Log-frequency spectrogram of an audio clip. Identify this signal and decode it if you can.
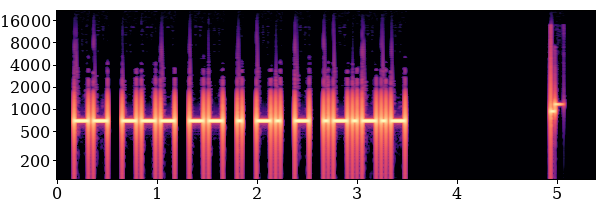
Morse code, heard as a keyed tone, about 25 wpm, 700 Hz. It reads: MOMENT.
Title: Sentences from Top 1000 Words 25wpm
